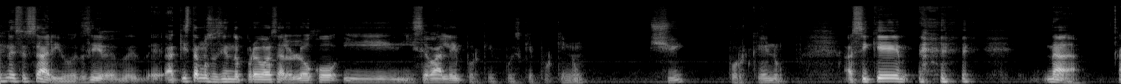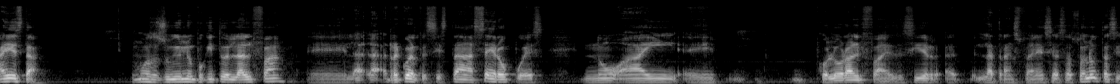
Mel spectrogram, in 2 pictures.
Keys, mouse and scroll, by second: 1.3 click, 4.9-7.2 drag, 7.9-9.0 scroll down 2, 9.0-11.0 middle drag, 11.3 shift+middle click, 11.7-13.0 middle drag, 13.0-16.1 drag, 16.6-18.1 drag, 20.2 middle click.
